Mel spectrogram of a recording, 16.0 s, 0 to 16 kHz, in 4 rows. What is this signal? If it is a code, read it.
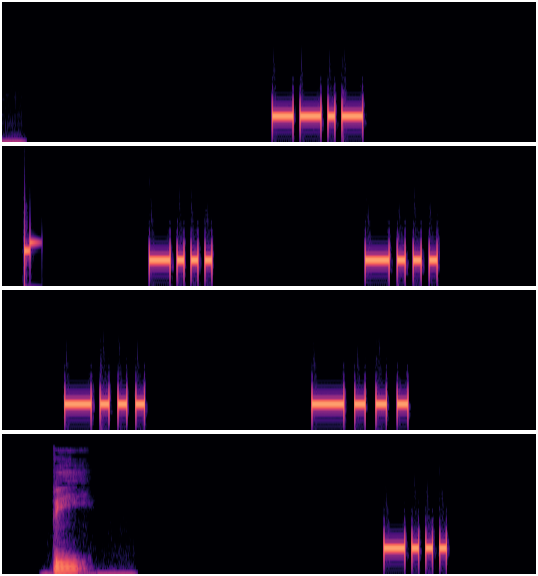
Morse code, heard as a keyed tone, about 20 wpm, spaced as for 6 wpm, 700 Hz. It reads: Q BBBB B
